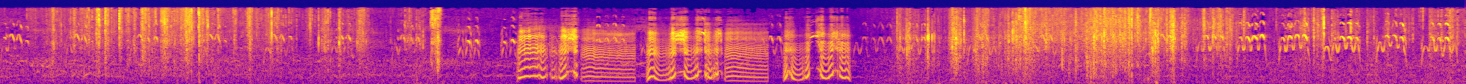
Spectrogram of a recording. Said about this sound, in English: And this is another bird just passing by.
